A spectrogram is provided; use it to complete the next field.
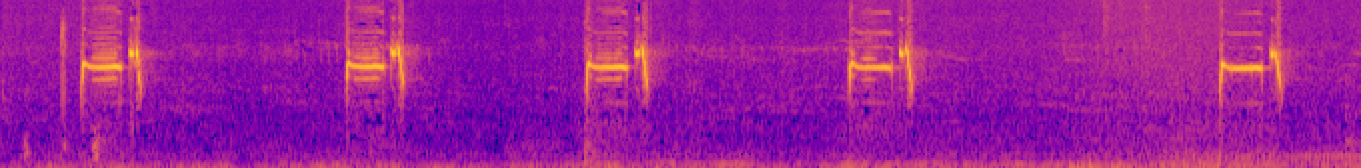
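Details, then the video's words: Red-headed prinia lure song, sung in steady, long-drawn style: single level whistles with a sharp rising tail, repeated about every one and a half seconds, five in all, against a quiet background. "suara pikat Prenjak kepala merah gacor ngalun"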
